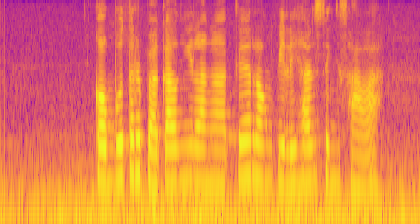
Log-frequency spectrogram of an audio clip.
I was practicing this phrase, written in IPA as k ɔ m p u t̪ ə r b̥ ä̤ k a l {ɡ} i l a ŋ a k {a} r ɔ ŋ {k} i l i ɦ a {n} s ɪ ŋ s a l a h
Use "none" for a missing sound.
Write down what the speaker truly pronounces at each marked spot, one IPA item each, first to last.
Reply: ŋ, e, p, n

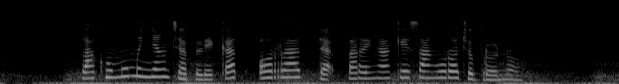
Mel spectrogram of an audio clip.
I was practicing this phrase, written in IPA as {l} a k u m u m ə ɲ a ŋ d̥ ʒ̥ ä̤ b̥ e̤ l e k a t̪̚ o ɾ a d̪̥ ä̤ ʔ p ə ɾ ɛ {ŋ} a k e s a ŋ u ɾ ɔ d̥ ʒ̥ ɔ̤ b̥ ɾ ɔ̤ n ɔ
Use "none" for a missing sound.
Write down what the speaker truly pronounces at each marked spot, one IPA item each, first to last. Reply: l, ŋ

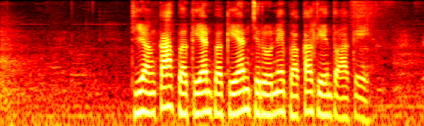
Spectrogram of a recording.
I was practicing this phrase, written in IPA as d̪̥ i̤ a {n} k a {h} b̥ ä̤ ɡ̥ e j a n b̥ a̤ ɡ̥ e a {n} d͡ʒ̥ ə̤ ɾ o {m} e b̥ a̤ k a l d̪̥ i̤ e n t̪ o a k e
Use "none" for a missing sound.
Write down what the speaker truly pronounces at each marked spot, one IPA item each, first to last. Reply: ŋ, h, n, n

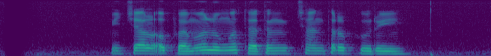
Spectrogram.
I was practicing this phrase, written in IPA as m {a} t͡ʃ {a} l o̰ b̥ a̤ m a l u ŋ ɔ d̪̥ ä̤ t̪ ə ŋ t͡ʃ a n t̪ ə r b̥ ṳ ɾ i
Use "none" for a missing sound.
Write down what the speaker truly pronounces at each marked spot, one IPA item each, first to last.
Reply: i, a

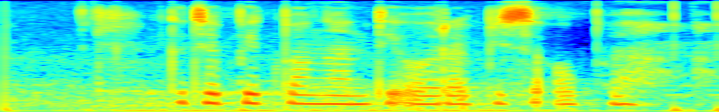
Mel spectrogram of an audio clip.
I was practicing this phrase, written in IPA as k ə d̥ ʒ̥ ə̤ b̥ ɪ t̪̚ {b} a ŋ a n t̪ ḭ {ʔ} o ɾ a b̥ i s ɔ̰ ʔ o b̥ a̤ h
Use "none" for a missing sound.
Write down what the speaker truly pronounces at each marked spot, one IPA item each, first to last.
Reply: p, ʔ

